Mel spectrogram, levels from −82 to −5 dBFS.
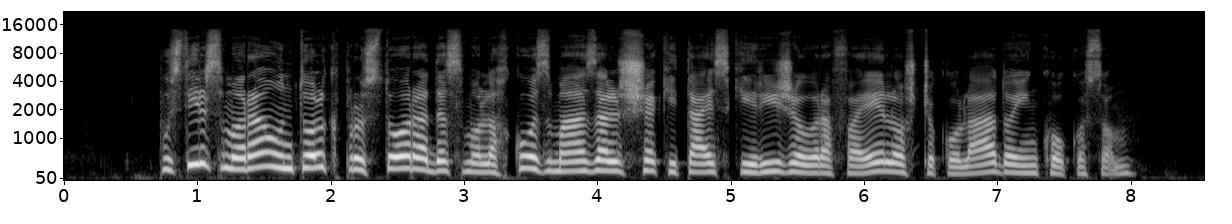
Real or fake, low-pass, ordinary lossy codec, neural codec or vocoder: real; 14.4 kHz; none; none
